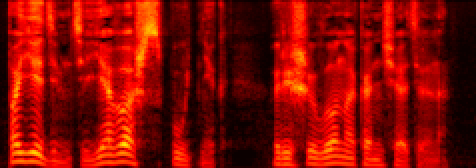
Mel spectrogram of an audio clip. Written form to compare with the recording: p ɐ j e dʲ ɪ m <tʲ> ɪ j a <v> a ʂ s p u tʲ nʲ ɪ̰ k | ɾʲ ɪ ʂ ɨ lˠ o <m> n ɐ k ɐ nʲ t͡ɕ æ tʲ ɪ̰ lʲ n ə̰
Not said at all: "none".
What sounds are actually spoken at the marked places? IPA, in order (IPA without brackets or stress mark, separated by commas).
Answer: tʲ, v, none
